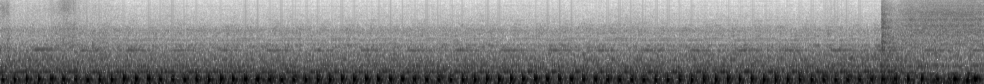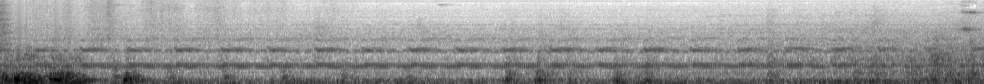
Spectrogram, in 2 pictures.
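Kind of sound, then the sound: vehicle, train arriving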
